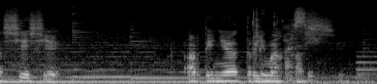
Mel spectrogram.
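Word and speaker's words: 谢: Tulisan di atas kue bulan ini bacanya xie.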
